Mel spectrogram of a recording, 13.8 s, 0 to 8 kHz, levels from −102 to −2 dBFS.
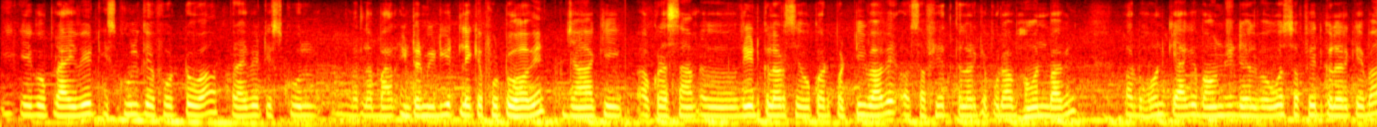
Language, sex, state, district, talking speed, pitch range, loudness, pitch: Bhojpuri, male, Uttar Pradesh, Deoria, 190 wpm, 170-185 Hz, -16 LUFS, 180 Hz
